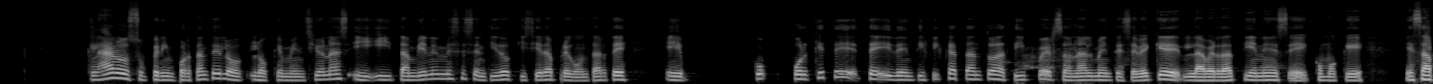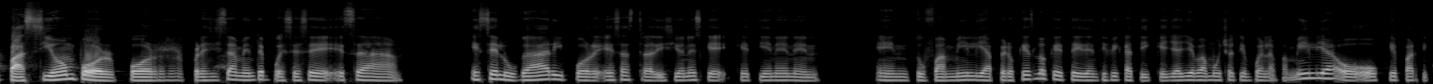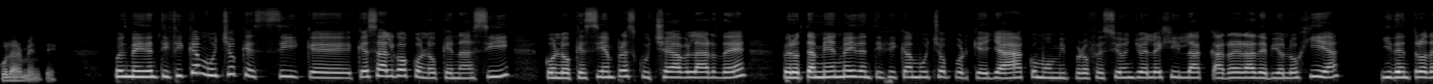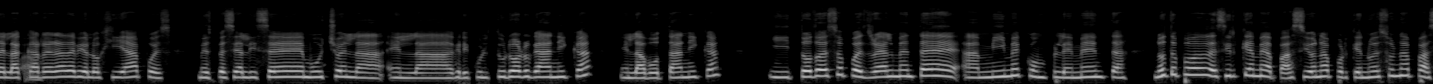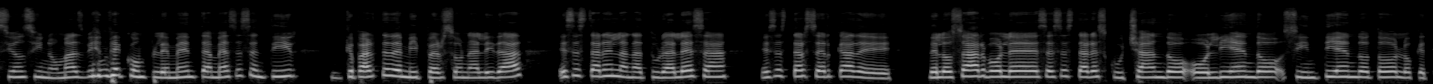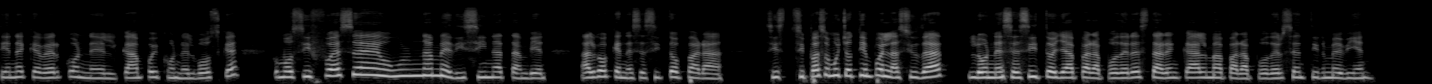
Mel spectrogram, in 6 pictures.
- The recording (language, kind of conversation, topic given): Spanish, podcast, ¿Qué tradición familiar sientes que más te representa?
- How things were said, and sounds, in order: dog barking; laughing while speaking: "bien me"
